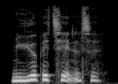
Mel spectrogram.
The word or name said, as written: nyrebetændelse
